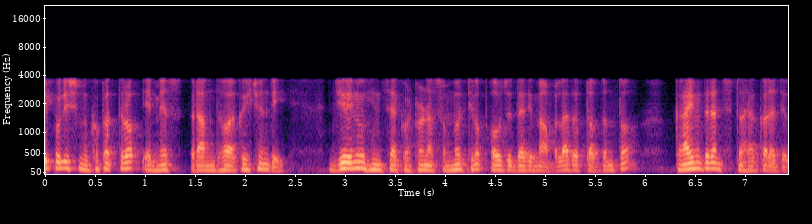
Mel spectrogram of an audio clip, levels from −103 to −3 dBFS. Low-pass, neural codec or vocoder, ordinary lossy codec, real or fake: 3.6 kHz; codec, 16 kHz, 0.8 kbps, ZipCodec; none; fake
